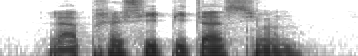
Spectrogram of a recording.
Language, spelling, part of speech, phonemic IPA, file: French, précipitation, noun, /pʁe.si.pi.ta.sjɔ̃/, Fr-précipitation.ogg
- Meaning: precipitation, unwise or rash rapidity; sudden haste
